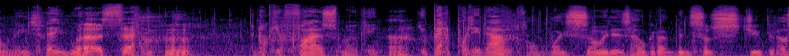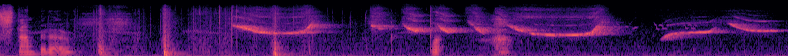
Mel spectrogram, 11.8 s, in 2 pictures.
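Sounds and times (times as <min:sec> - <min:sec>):
speech: 0:00.1 - 0:07.0, 0:09.2 - 0:09.4
person whistling a birdlike call: 0:07.7 - 0:11.8.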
